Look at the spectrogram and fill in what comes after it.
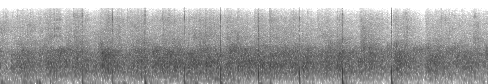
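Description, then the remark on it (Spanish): An audience claps steadily for several seconds during a sermon, a dense patter of applause with a few sharper, louder claps standing out, sustained at an even level throughout. “Démosle un aplauso. Eso se merece un aplauso.”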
